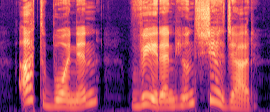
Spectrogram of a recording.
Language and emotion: Kashmiri, neutral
